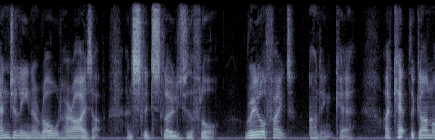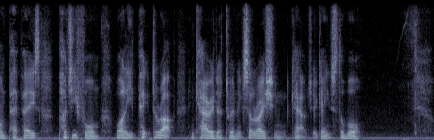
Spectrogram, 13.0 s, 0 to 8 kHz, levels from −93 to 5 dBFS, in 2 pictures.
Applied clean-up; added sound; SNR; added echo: none; none; none; none.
